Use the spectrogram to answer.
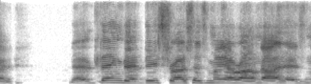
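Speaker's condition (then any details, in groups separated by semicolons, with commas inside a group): Cerebral palsy; speech therapy in childhood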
